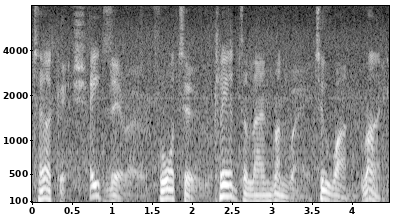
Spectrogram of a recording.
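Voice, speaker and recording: A man with a slightly low voice and a lively, moving pitch gives scripted aviation calls. The phrasing is formulaic and clipped. Loud rushing noise surrounds the voice. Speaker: air traffic radio voice in a game.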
